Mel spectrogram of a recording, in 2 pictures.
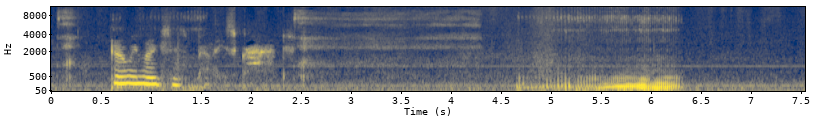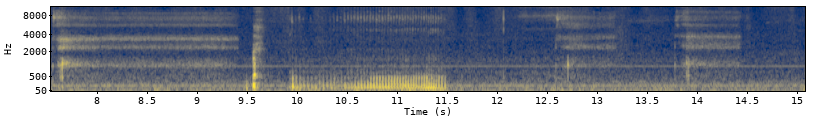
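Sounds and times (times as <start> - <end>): dog snoring: 2.4 - 6.4, 7.5 - 11.6, 12.4 - 14.6.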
